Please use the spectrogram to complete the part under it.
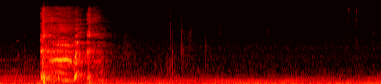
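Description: A person coughs hard in a short burst of about three harsh, hacking coughs, close and loud, followed by a quiet room with faint background hum.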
